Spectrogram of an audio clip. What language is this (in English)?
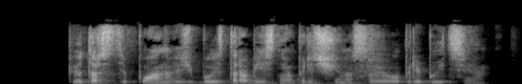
Russian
